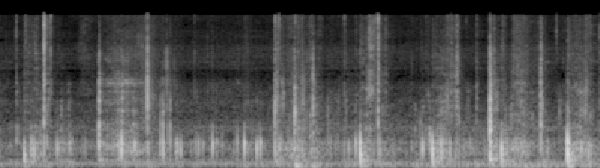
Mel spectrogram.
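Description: A spoon stirring and mashing thick ogbono soup in a pot, with irregular light knocks and scrapes of the spoon against the pot.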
